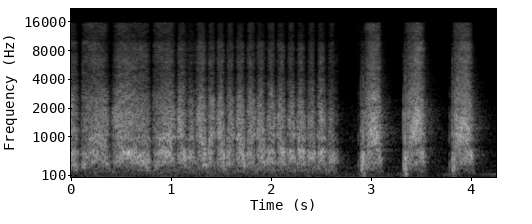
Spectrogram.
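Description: Fingertips and short nails scratch the lid of a closed, long rectangular orange Hermès cardboard box covered in textured paper, lying on a fluffy blanket. A fast, uneven run of short, dry rasping scratches gives way to three slower, separate strokes with brief silences between them. The sound is a papery mid-range rub with a bright, hissy top.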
